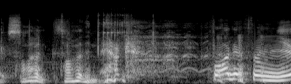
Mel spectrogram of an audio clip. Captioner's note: laughs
